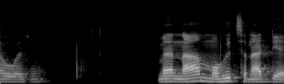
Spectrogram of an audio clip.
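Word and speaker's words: Sanadhya: मेरा नाम मोहित सनाडिया है, MOHITSANADHY, ये मेरी पूरी स्पेलिंग है सरनेम की।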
